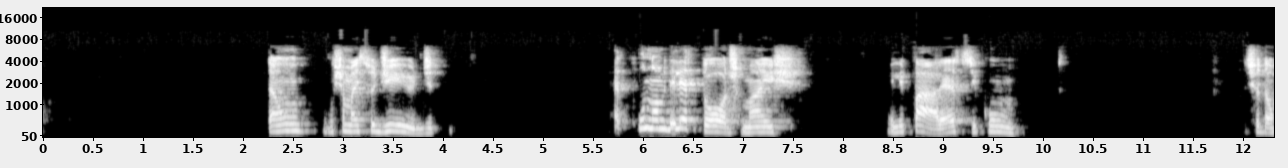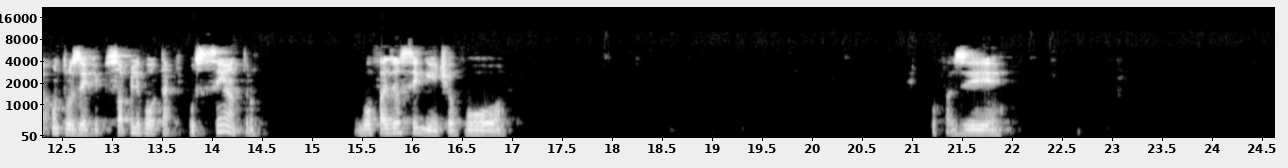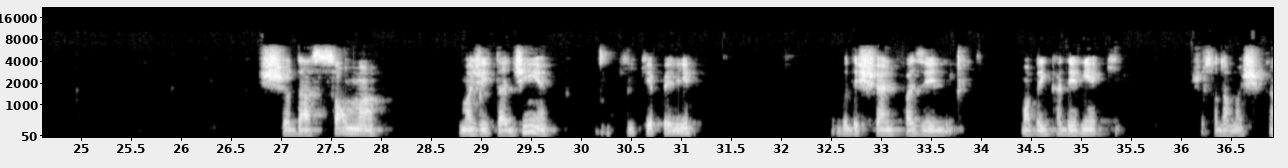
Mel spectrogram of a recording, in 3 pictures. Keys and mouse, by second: 1.2-3.2 middle drag, 3.2-6.5 middle drag, 7.8 g, 9.5-11.4 middle drag, 12.0 ctrl+z, 12.4 ctrl+z, 12.7 ctrl+z, 13.1 ctrl+z, 16.3 middle click, 16.6-18.3 drag, 18.3 middle click, 19.8 middle click, 22.1-24.5 middle drag, 22.8 r, 28.0 r, 31.8-35.2 middle drag, 36.5 s.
